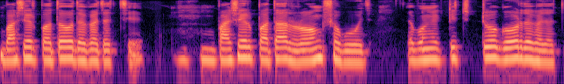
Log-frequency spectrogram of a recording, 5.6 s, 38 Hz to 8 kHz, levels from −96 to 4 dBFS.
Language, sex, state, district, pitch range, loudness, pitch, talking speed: Bengali, female, Assam, Hailakandi, 175-195 Hz, -15 LUFS, 180 Hz, 150 wpm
